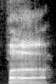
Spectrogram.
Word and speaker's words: pho: Fuh. Yes. Good pronunciation. All right. I try. I'm sure it's way off, but. I would, pho because Fo.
